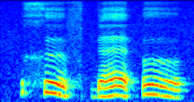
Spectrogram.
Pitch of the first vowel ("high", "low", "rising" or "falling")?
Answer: falling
